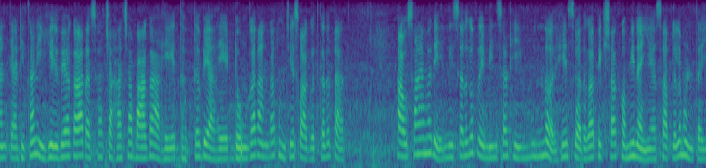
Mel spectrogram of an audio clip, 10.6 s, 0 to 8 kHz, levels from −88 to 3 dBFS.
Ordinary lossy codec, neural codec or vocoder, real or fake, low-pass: none; codec, 16 kHz, 8 kbps, FreqCodec, smaller model; fake; none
